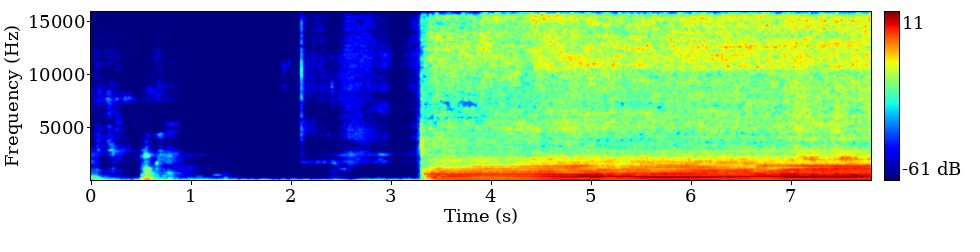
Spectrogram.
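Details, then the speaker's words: Nasal suction machine used to remove snot from a congested young boy's nose, about 10 seconds per nostril: quiet room, then a loud steady motor drone with tonal hum starts suddenly. "well as you can see it was a lot of setup for a very little amount of time that we actually used the suction machine it actually what was it maybe 20 seconds oh yeah 20 seconds maybe 10 seconds per nose"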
